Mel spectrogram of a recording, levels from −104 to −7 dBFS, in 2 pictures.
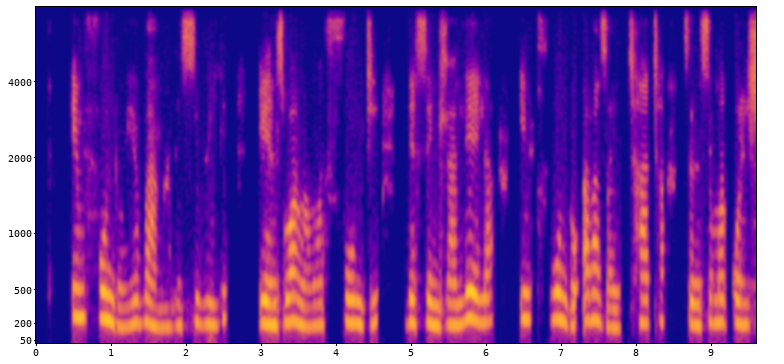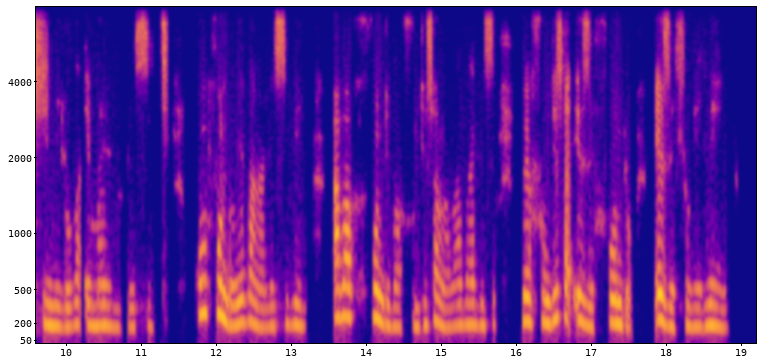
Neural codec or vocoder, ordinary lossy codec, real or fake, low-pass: codec, 16 kHz, 6 kbps, DAC; Opus, 16 kbps; fake; 7.2 kHz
